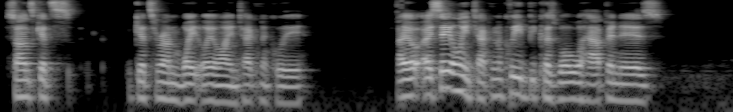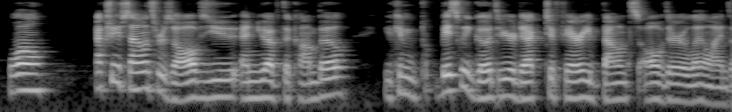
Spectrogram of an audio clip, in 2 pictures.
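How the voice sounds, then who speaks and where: Rambling young man streaming a card game. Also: medium pitch. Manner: relaxed, rambling, thinking aloud.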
